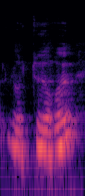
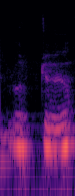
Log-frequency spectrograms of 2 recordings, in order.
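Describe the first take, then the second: No difference in how they are said.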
